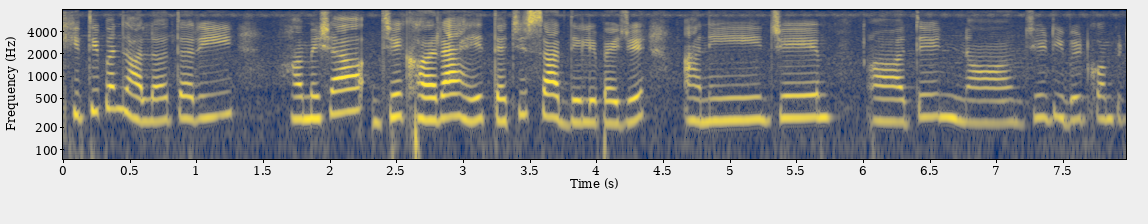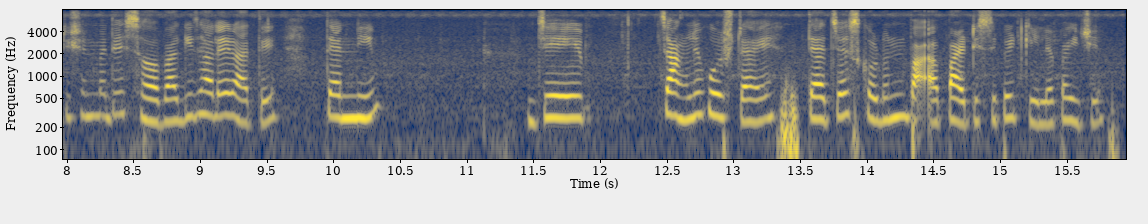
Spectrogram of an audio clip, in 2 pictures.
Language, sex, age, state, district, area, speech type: Marathi, female, 18-30, Maharashtra, Nagpur, urban, spontaneous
